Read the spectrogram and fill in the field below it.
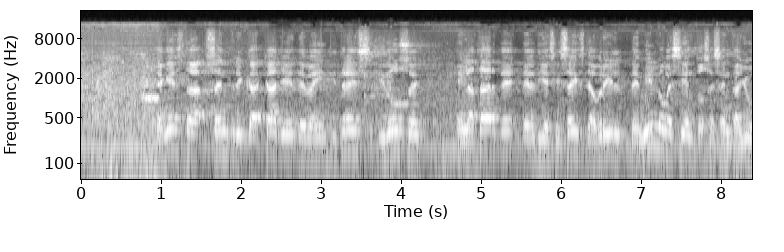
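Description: A young man speaks formally through a loudspeaker system.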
